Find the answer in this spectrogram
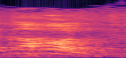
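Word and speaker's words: cajón: The cajon. See, I can't remember. It's a European instrument. It's spelled cajon, K-A-J-O-N, but it's pronounced cajon.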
